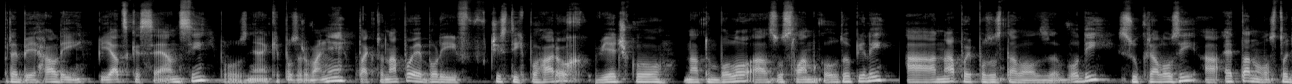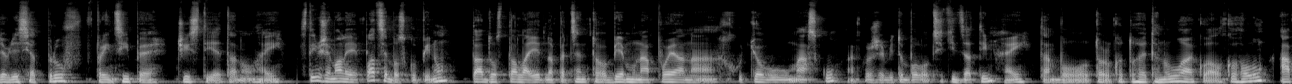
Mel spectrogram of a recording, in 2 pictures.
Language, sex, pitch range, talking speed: Slovak, male, 110-125 Hz, 155 wpm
